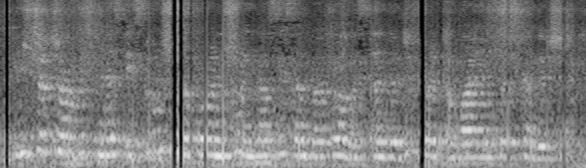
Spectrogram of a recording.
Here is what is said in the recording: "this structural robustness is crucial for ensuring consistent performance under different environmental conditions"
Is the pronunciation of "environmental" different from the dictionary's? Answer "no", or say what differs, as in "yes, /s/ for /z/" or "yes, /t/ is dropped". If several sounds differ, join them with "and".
yes, /ɹ/ is dropped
